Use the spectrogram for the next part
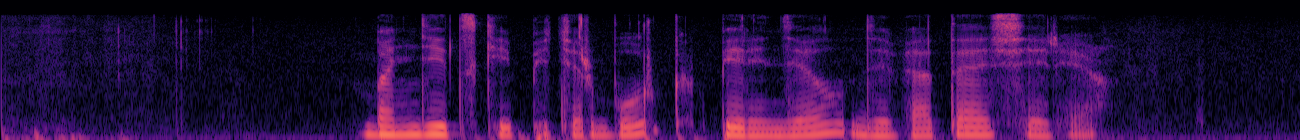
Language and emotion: Russian, neutral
